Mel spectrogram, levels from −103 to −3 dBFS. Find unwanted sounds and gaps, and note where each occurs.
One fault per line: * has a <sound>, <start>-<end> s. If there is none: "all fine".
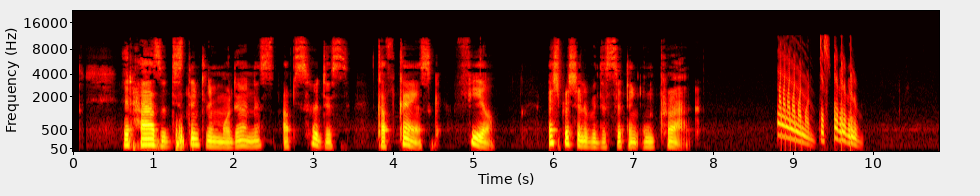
* has a chirp, 8.8-9.9 s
